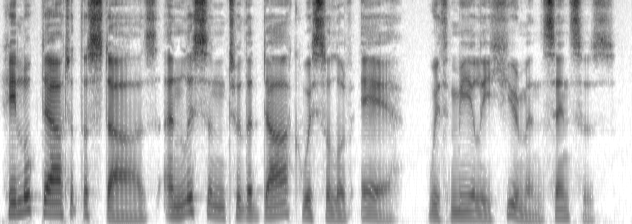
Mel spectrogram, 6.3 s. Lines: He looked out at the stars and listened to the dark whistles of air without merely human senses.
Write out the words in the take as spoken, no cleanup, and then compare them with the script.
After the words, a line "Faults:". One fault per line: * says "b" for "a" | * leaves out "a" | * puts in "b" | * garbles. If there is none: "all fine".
He looked out at the stars and listened to the dark whistle of air with merely human senses.
Faults:
* says "whistle" for "whistles"
* says "with" for "without"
